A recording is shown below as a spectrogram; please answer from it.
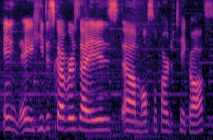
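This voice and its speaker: A woman's voice: a little high, steady tone, fairly quick, a bit bright, soft background music. A woman co-hosting a casual review chat, retelling scenes and searching for words. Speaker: podcast co-host.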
